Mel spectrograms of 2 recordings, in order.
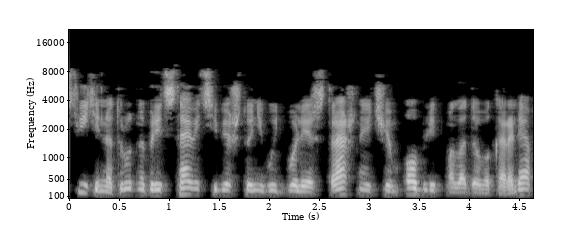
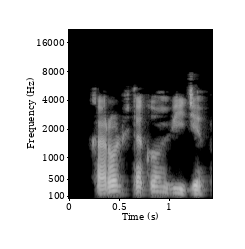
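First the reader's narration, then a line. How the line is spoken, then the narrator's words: Minister's whisper. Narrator (Russian): прошептал королевский министр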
